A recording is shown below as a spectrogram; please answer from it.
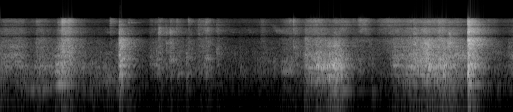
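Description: Craft supplies being rummaged through and handled: a few light knocks and clicks with two stretches of rustling, and a sharp click just before the end.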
